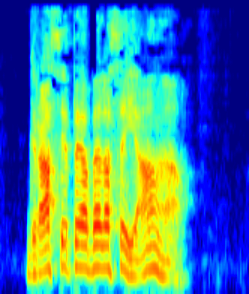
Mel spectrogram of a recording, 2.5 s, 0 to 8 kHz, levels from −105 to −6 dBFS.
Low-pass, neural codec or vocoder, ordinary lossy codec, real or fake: 7.2 kHz; vocoder, 44.1 kHz, 128 mel bands, Pupu-Vocoder; MP3, 32 kbps; fake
